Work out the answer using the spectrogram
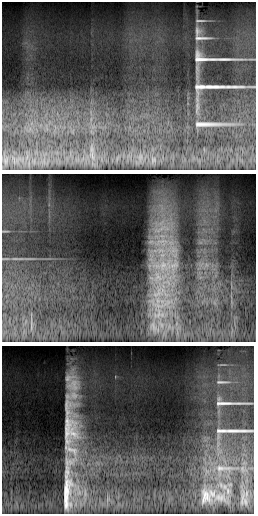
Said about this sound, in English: Similar to the sound of the bell, each sensation has a beginning, staying for a while, and ending.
